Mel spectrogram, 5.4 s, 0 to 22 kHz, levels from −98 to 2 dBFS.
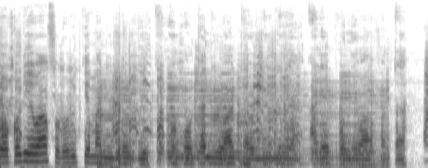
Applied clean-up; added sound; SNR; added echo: neural mask model RNNoise.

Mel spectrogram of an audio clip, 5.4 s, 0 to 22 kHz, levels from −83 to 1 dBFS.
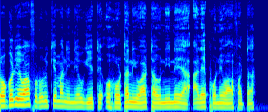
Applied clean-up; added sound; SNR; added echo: none; none; none; none.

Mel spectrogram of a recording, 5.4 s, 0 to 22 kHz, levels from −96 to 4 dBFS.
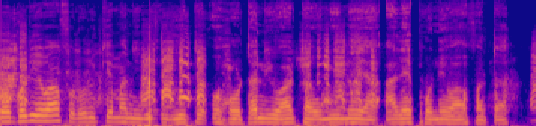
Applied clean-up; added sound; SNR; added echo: neural mask model Resemble Enhance denoiser.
